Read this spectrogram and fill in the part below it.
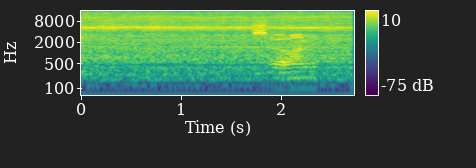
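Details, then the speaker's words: Emerson Quiet Kool 6300 BTU air conditioner after replacing bad-bearing rumbling fan motor with GE motor from a Kenmore: steady even hum, soft airy fan, no rattles or squeals; running quietly. "I don't know what that was but yeah it's running nice and quiet now medium and low"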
